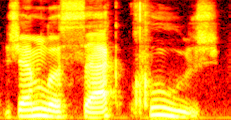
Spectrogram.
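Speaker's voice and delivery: "J'aime le sac rouge" said slowly and clearly; slow careful French sentence; slow French model. Shown as a demonstration. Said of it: "Our noun comes first".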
